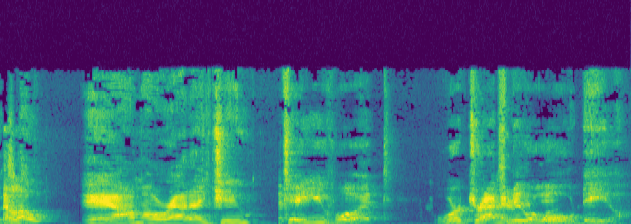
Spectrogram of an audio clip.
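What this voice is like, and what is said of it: Southern Appalachian accent impression. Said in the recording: “If an Appalachian Papa was the president ... imagine if Joe Biden had a Southern accent”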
